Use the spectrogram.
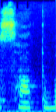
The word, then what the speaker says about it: сатып: Анау мынауды сатып алдым. Анау мынауды сатып алдым. В слове «сатып» «п» произносится как «б».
